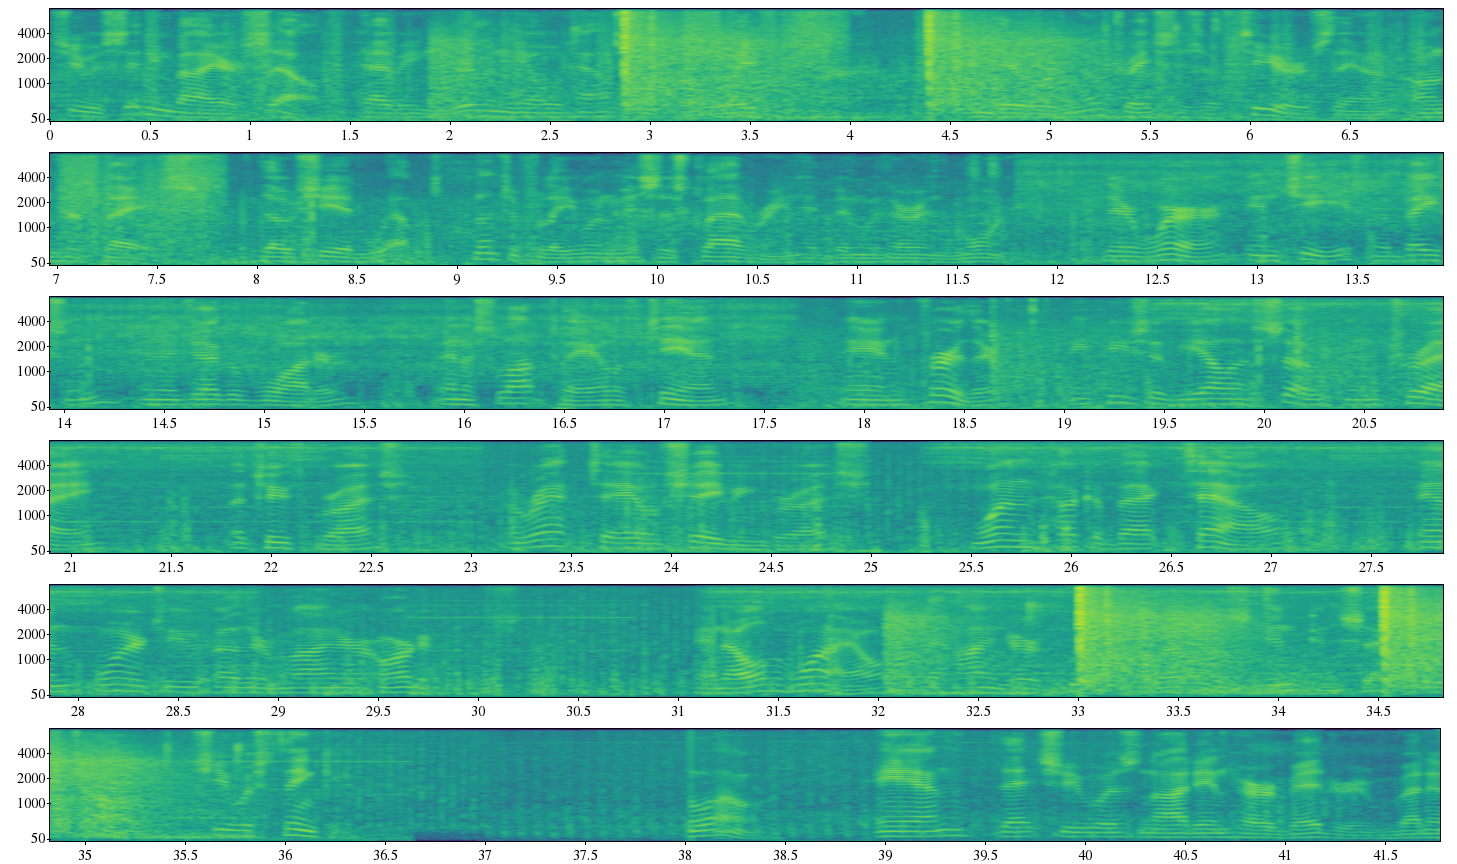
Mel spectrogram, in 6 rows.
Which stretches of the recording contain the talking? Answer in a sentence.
You can hear the talking from 0.0 to 30.2 s, from 31.1 to 36.5 s and from 38.0 to 41.7 s.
